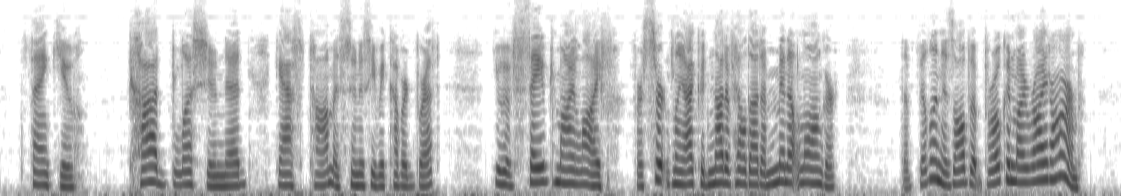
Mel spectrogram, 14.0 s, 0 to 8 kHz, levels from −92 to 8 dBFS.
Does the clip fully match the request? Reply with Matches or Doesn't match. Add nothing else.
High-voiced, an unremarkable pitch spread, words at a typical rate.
Matches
